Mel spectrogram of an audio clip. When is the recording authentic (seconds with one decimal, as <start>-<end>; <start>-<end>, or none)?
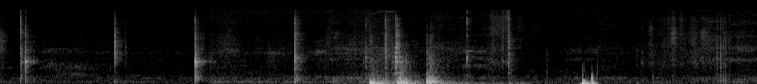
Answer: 0.0-7.6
